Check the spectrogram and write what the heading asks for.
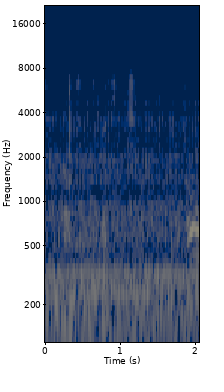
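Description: A vehicle engine idling faintly and steadily, with faint voices nearby.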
